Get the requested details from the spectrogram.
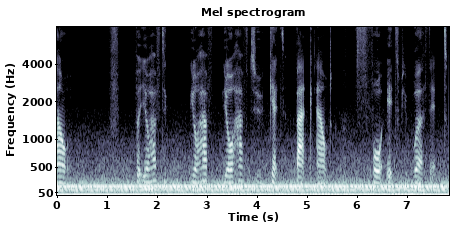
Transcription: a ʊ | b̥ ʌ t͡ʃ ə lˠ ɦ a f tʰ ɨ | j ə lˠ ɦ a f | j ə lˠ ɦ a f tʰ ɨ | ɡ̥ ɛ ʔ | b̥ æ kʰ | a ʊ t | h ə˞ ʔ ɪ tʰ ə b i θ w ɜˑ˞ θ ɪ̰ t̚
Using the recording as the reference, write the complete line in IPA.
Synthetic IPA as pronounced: a ʊ | b̥ ʌ t͡ʃ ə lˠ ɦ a f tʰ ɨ | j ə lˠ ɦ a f | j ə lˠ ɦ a f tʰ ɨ | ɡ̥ ɛ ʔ | b̥ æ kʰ | a ʊ t | f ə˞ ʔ ɪ tʰ ə b i w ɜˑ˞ θ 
